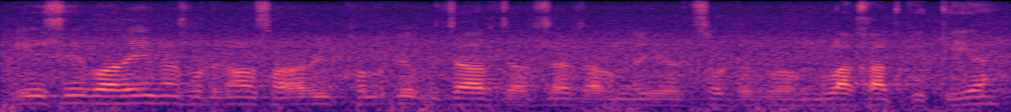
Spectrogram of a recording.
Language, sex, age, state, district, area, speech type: Punjabi, male, 30-45, Punjab, Barnala, rural, spontaneous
